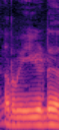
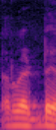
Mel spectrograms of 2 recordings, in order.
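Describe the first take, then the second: First: The word has a long 'ee' vowel. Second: The word has a short 'e' vowel. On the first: The speaker calls it wrong. "ഇവിടെ ഇത് റീഡ് എന്ന് വായിക്കരുത്" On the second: The speaker calls it right. "റെഡ് എന്ന് വായിക്കണം"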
